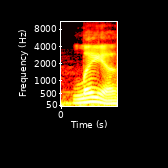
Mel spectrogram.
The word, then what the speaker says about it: Leia: yeah princess princess Le Leia said I I was I thought about maybe saying it wrong on purpose like Princess Leah says it like Princess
